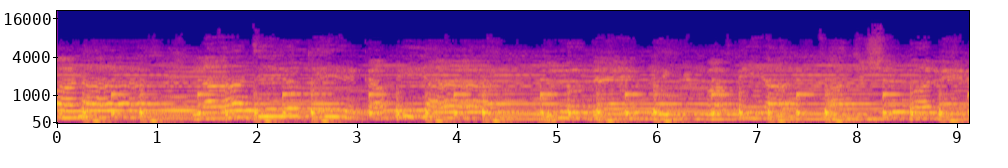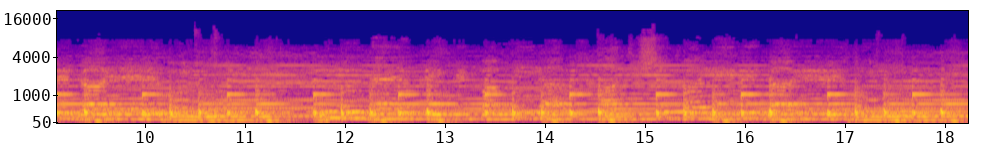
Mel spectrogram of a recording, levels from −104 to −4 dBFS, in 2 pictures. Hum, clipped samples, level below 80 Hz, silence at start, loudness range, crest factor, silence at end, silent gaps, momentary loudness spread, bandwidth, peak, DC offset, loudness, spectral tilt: none; under 0.1%; -58 dBFS; 0 s; 2 LU; 16 dB; 0 s; none; 4 LU; 8.4 kHz; -4 dBFS; under 0.1%; -22 LUFS; -8.5 dB/octave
